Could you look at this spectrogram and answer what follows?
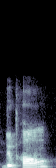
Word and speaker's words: DuPont: And I believe we pronounce it DuPont. Okay. French.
